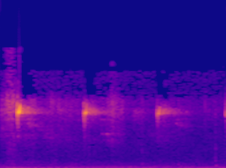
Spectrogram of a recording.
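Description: Pencil tracing around the edge of a metal jar lid on paper: short high scratches about three-quarters of a second apart, the sharpest one just after the start, over a faint steady hum.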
